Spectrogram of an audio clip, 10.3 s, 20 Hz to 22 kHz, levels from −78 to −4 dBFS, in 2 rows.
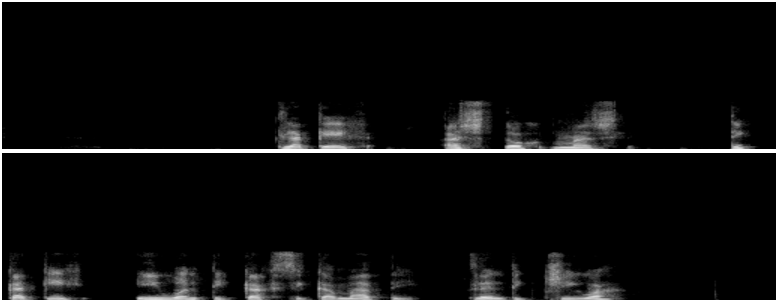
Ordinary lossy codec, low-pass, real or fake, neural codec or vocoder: AAC, 32 kbps; 7.2 kHz; fake; codec, 24 kHz, 3 kbps, HILCodec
